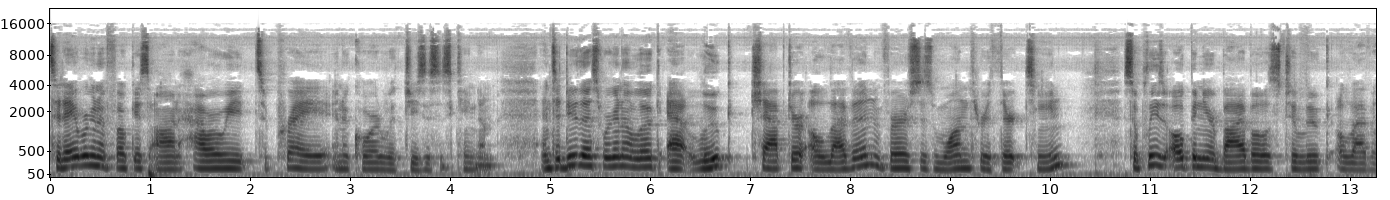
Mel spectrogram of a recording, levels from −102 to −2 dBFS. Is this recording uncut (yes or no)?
yes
